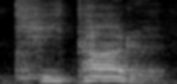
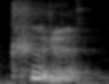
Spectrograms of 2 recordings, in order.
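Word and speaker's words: 来る: Number 9 is kitaru. This is only confusing because this can also be pronounced kuru or koru, depending.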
